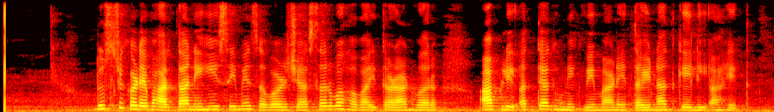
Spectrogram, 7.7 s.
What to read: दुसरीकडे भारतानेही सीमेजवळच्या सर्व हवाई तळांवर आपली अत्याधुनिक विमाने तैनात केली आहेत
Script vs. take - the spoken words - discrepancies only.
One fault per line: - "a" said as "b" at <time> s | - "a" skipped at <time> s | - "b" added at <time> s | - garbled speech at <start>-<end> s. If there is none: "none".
none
